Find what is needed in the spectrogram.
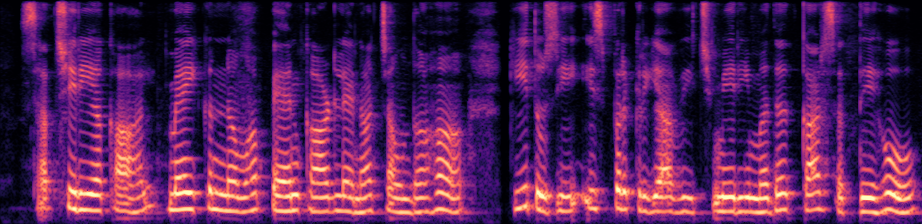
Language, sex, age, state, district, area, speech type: Punjabi, female, 45-60, Punjab, Jalandhar, urban, read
